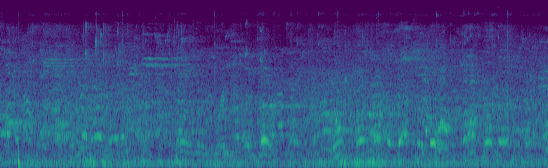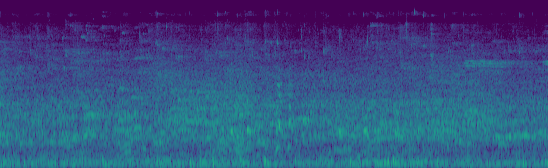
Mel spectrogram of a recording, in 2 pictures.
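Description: Basketball sneakers squeak on a hardwood court in a large echoing hall.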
